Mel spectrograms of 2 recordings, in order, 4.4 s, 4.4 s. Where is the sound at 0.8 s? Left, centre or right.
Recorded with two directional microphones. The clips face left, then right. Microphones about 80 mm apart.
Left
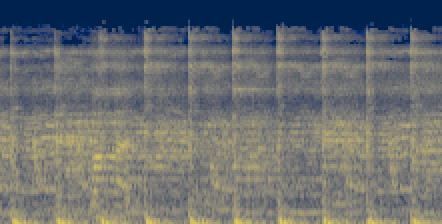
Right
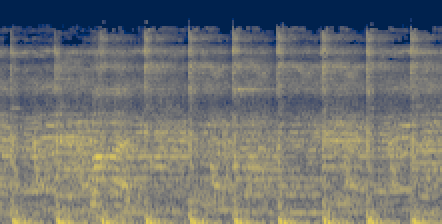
Centre.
